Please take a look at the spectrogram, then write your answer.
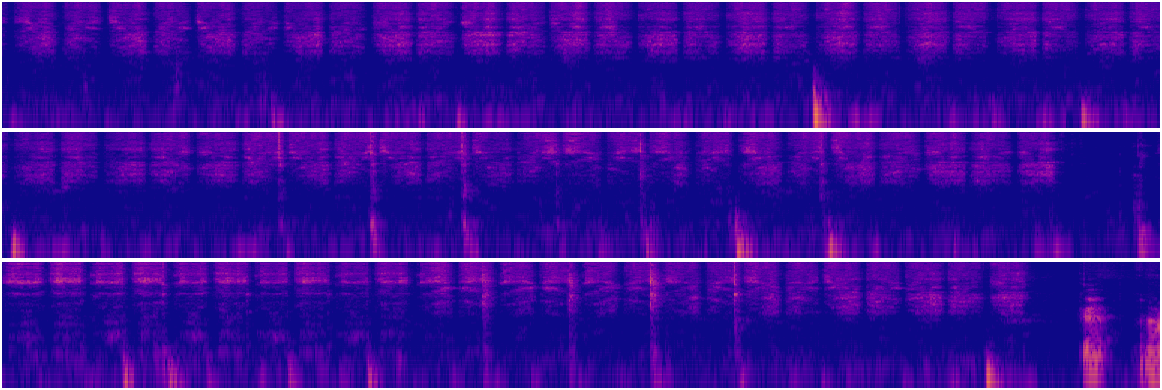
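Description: A knife blade is worked across a grit sharpening stone to rebuild the burr: close, loud, rhythmic rasping strokes repeat rapidly back and forth, broken by a brief pause midway and an abrupt stop near the end.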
